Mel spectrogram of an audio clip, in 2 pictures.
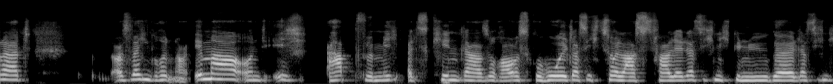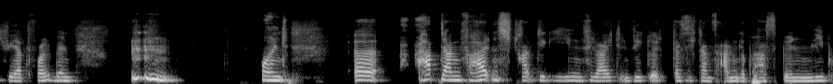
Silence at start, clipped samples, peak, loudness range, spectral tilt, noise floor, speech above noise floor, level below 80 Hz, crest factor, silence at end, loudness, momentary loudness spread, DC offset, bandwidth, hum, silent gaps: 0 s; under 0.1%; -4 dBFS; 3 LU; -6 dB/octave; -51 dBFS; 31 dB; -44 dBFS; 16 dB; 0 s; -20 LUFS; 10 LU; under 0.1%; 12 kHz; none; 10.45-10.54 s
